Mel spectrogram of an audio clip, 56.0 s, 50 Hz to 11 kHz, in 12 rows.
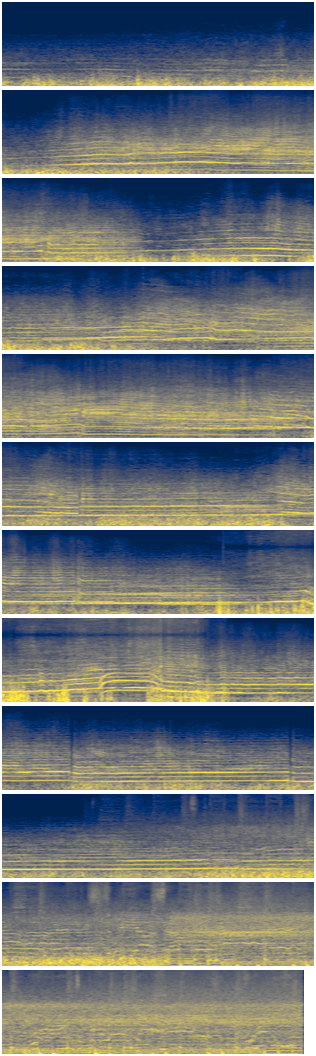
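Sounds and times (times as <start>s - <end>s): motorcycle passing close: 0.0s - 56.0s
racing motorcycle engines: 0.0s - 56.0s
engine note stepping down at upshifts: 14.0s - 38.6s.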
